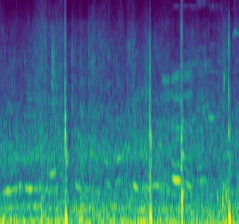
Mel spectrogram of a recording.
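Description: A basketball bouncing on a concrete court: a few sharp thuds, irregularly spaced, over faint voices.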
